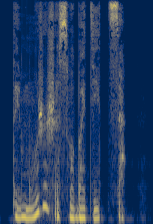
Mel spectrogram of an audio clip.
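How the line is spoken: Whisper. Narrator (Russian): прошептала я

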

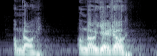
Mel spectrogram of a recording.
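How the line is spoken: Joyful cry. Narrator (Vietnamese): Tôi mừng trở kêu lên

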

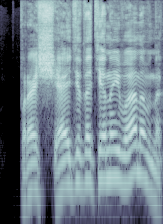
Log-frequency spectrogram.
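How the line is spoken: Called after, coachman. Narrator (Russian): крикнул еще вслед кучер

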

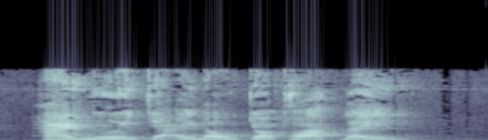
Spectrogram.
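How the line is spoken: Distant scream. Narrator (Vietnamese): Tiếng thét nổi lên quỷ nữ Mộc Liên Anh cách xa chừng 10 trượng

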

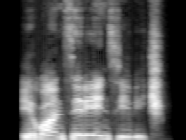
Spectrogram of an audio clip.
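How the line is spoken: Warning tone. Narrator (Russian): предостерегающим тоном проговорил с заднего сиденья Кондратий

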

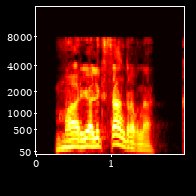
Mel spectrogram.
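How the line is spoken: Shouting, flushed. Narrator (Russian): кричал Мозгляков, в свою очередь покраснев как рак

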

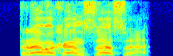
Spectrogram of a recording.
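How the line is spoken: Sharp reply. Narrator (Russian): резко отозвался Джози

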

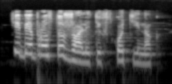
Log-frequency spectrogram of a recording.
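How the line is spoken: Snorting ghost. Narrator (Russian): фыркнул призрак

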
